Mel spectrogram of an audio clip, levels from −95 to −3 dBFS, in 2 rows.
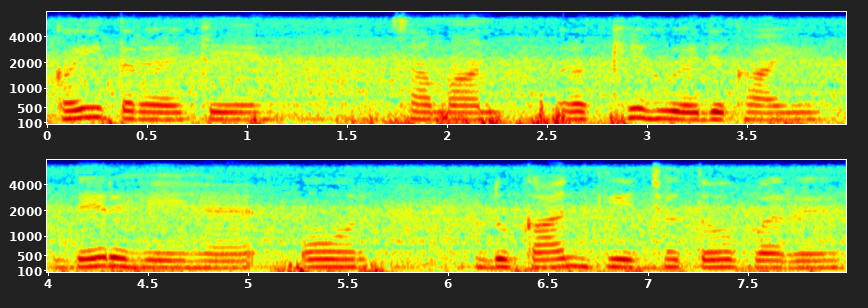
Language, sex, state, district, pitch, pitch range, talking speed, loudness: Hindi, female, Haryana, Rohtak, 190 Hz, 180-200 Hz, 110 wpm, -15 LUFS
